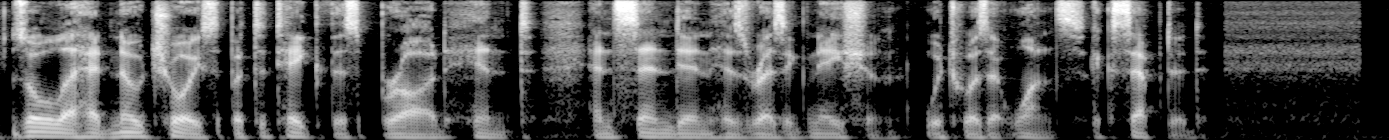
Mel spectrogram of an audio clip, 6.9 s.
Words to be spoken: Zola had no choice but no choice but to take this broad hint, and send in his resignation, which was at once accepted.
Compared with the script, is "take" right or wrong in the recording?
right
